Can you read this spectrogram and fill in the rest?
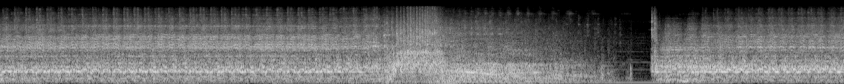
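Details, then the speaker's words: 1981 GMC cabover Big Cam diesel: long steady cranking at about four beats a second with ether that never catches, then the starter drops off; suspected out of fuel on that tank's side. "i wonder if it run out of fuel all the way on that side i bet it did dude seriously let's put some fuel in and try that"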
